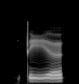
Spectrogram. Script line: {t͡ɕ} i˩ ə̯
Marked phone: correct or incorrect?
incorrect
